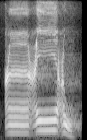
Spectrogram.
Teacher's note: huruf ain yang memiliki sifat jahar dan tawasud, jangan samakan dengan hamzah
